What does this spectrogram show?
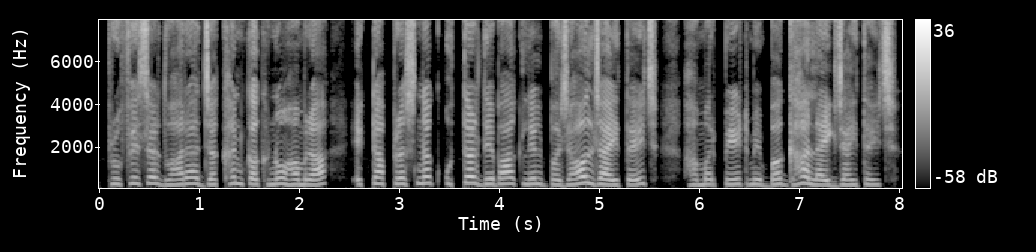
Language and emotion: Maithili, fearful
